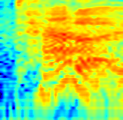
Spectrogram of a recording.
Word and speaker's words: Tatta: With us today, live, is going to be John Tatta, is the right way to say it.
